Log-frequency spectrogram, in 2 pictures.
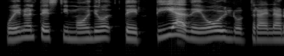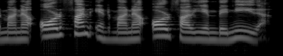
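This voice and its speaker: A woman's voice: mid-range voice, moderate pace, darkish tone, clear, resonant tone, dry recording, clean studio sound. A woman speaking as the host of a religious testimony interview, introducing and questioning a guest.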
